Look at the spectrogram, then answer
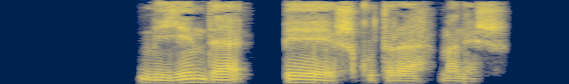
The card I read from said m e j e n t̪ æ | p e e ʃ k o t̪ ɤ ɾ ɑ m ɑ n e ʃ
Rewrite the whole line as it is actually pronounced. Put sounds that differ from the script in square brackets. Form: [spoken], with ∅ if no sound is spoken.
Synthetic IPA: m [i] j e n [d̪] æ | p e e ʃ k [u] t̪ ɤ ɾ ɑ m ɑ n e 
